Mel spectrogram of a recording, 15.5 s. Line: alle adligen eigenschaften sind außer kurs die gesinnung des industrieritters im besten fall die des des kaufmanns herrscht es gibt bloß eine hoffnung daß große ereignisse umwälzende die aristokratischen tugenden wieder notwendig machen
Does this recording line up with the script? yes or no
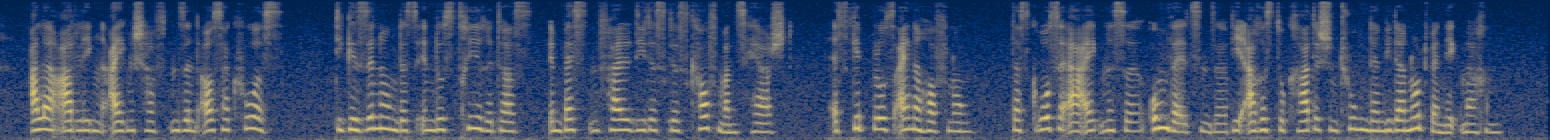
yes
